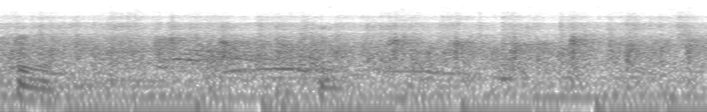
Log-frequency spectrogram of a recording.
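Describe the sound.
An audience applauds in a dense, steady wash of clapping that holds an even level for a few seconds, with faint voices mingling underneath.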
